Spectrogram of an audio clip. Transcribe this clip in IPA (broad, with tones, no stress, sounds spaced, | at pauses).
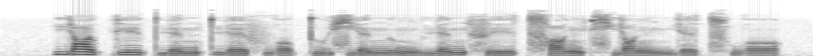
j ɑ˥˧ ʊ̯ k e˥˩ ɪ̯ t̪ ɥ ɛ˧˥ n t̪ ɥ ɛ˧˥ f w ɔ˨˩ t̪ u˥˩ ɕ j ɛ˥ n ʊ˨˩ ŋ l ɥ ɛ˥ n f e˧˥ ɪ̯ t͡sʰ ɑ˥˧ ŋ t͡ɕʰ j ɑ˥˩ ŋ m j ɛ˧˥ t͡sʰ w ɔ˥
